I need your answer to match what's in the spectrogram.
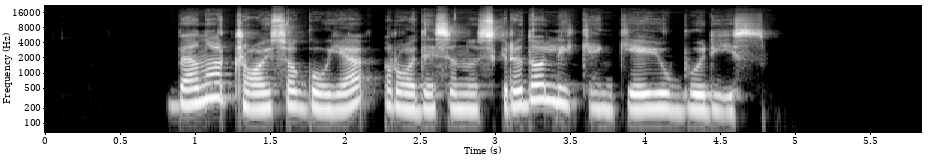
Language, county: Lithuanian, Utena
